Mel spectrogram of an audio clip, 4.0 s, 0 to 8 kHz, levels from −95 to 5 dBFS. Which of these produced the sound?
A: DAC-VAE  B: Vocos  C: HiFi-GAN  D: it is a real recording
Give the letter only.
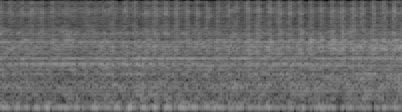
C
